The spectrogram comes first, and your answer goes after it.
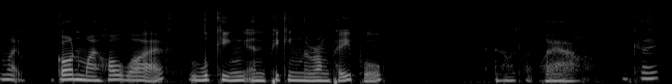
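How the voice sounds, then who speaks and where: With an Australian accent, a somewhat breathy woman speaks at a medium pitch and moderate pace, with ordinary pitch variation and long, frequent pauses, in a dry, close sound with no echo. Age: 40s. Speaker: twin flame guest, Reiki practitioner. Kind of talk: casual chat.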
